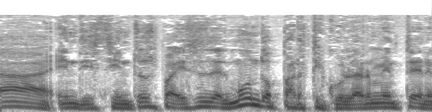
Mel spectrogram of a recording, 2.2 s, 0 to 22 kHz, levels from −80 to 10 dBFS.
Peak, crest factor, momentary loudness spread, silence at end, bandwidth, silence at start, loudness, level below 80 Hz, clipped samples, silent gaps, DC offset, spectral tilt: -4 dBFS; 12 dB; 2 LU; 0 s; 14 kHz; 0 s; -17 LUFS; -40 dBFS; under 0.1%; none; under 0.1%; -4.5 dB/octave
